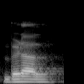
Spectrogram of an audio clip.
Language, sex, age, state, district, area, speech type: Bengali, male, 30-45, West Bengal, Purulia, urban, read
